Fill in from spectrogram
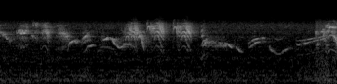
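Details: Icterine warbler, a regular breeder in south-western Mecklenburg, singing a quick jumble of high twisting whistles and sharp bright notes, its song including imitations of other birds.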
